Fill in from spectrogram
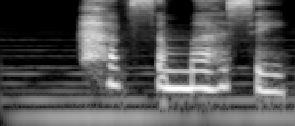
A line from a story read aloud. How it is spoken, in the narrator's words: cried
